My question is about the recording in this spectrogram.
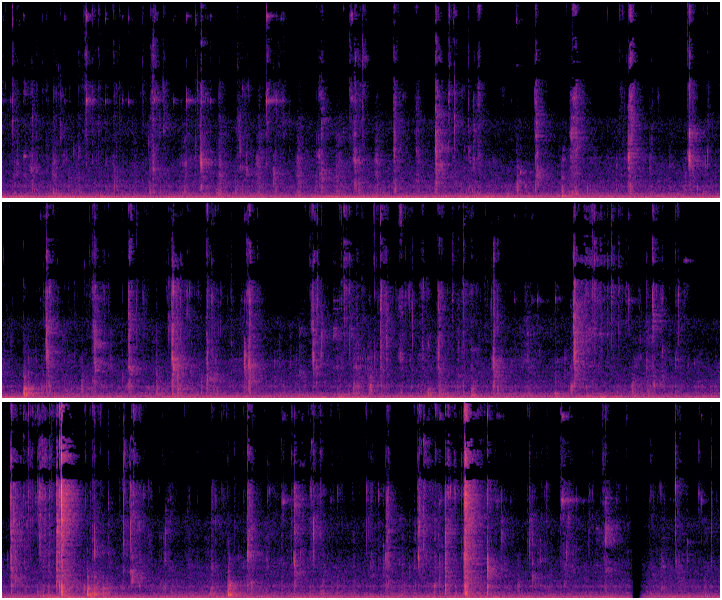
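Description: Eating by hand: wet chewing and lip-smacking on mutton curry, chicken and biryani, with many short sharp mouth clicks and a few louder smacks, about two-thirds of the way through and again near the end.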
